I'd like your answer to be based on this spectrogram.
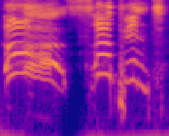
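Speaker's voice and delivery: very high pigeon shriek. A narrator's reading. Pigeon shrieks at Alice, very high. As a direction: rise to a frantic shriek. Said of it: "raising its voice to a shriek".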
